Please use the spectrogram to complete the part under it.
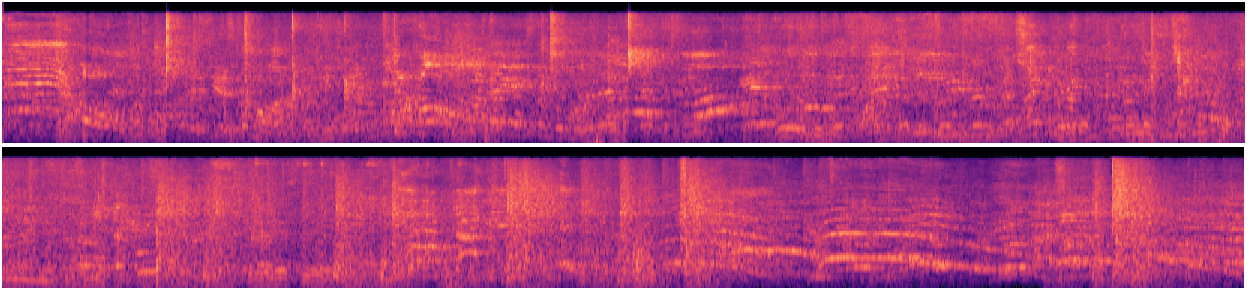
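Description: Wrestlers thud heavily onto a mat.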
